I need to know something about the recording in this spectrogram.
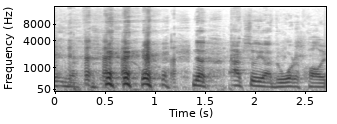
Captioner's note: people laughing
